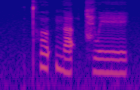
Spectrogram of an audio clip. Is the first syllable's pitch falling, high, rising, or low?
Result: high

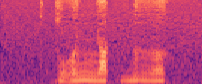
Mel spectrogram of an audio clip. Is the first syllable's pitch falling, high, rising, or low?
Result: rising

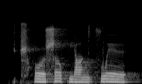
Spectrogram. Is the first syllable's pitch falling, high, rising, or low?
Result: low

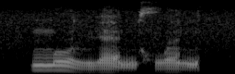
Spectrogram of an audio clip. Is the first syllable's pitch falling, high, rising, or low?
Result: falling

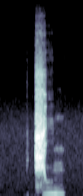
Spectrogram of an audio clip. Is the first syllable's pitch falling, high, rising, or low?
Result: falling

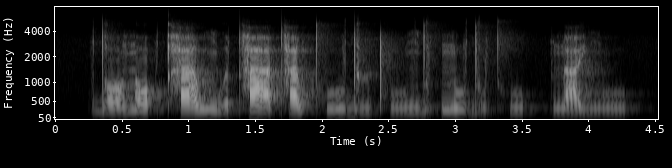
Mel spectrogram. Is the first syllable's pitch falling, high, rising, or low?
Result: low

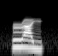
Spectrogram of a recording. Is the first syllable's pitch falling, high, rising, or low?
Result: low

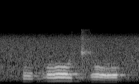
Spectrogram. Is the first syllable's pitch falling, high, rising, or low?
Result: low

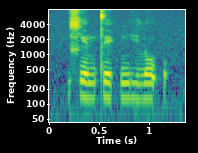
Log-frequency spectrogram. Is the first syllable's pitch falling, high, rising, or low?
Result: low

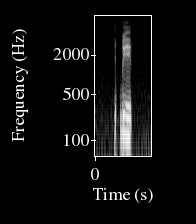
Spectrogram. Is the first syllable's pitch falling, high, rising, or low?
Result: low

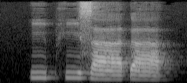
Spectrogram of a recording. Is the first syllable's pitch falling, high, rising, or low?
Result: high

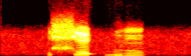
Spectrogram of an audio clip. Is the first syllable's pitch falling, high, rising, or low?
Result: high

